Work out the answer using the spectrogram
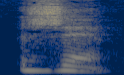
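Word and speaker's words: Ж: Next sound we don't have in the English language, and it's strictly Russian, so be attentive to how to pronounce it. Zh, zh, zh, zh.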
